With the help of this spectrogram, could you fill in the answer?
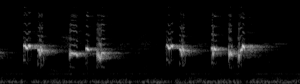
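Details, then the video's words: Yellow-vented bulbul, long ropelan song of the nguklik ngecruk style used for tutoring caged birds: two quick bursts of gurgling, slurred notes, each lasting about half a second. "TRUCUKAN ROPELAN NGUKLIK NGECRUK"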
